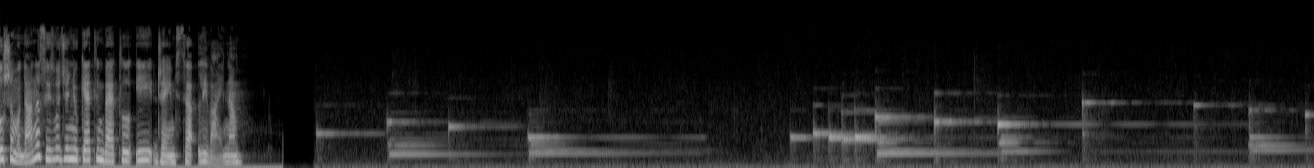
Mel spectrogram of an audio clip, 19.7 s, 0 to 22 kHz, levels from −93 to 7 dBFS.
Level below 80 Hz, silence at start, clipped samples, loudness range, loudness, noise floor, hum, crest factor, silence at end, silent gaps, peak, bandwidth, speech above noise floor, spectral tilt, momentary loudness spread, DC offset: -52 dBFS; 0 s; under 0.1%; 23 LU; -32 LUFS; -68 dBFS; none; 20 dB; 0 s; none; -14 dBFS; 11.5 kHz; 39 dB; -6 dB/octave; 25 LU; under 0.1%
